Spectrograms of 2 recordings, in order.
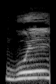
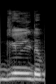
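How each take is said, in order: First: The vowel is an 'oo' sound. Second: The vowel is an 'i' sound. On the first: The speaker calls it wrong. "गुल्ड नहीं बोलेंगे" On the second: The speaker calls it right. "गिल्ड बोलेंगे"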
